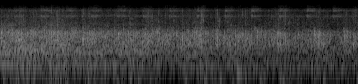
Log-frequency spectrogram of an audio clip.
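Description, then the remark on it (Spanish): An audience claps together as applause to the Lord, a dense, steady wash of many hands overlapping into a continuous crackling roar that holds at an even level without pause. “Dale mejor ese aplauso al Señor.”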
